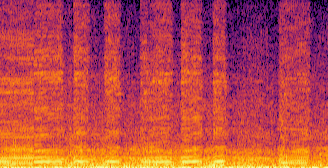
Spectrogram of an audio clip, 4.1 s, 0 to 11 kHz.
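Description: KTM 65 two-stroke single-cylinder engine revving high on the move. Its pitch dips briefly and climbs again several times, over wind noise on the microphone.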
